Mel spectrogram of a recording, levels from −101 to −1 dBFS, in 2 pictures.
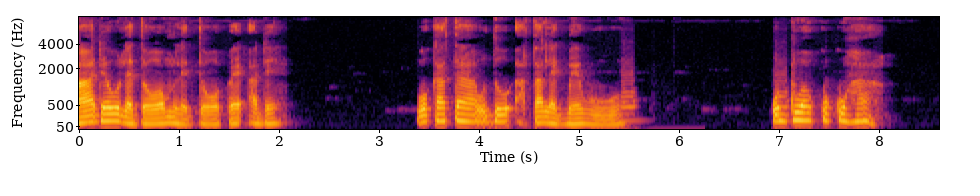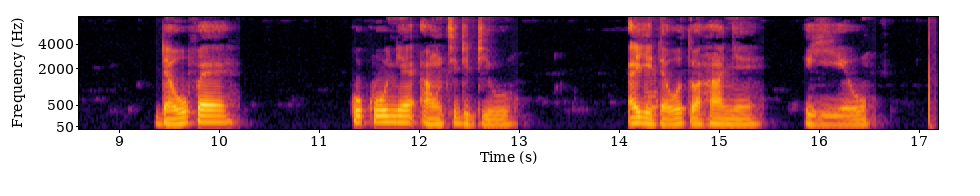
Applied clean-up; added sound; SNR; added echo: none; Wind instrument, woodwind instrument; 19 dB; none.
